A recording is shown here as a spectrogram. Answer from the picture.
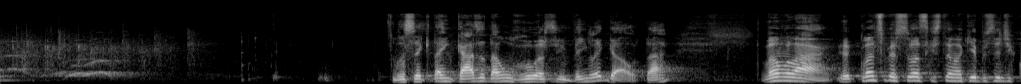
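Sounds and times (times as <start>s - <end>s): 
crowd clapping: 0.0s - 2.2s
speech: 3.9s - 6.9s, 7.6s - 10.1s.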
